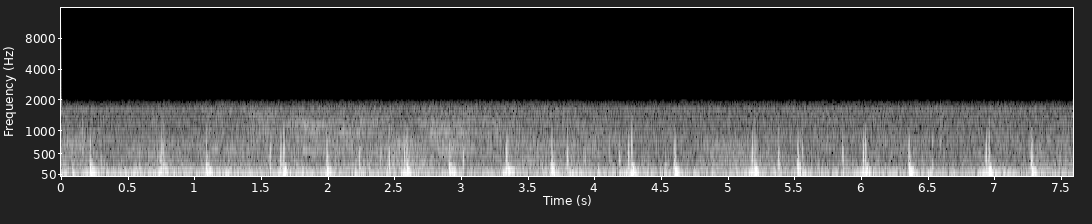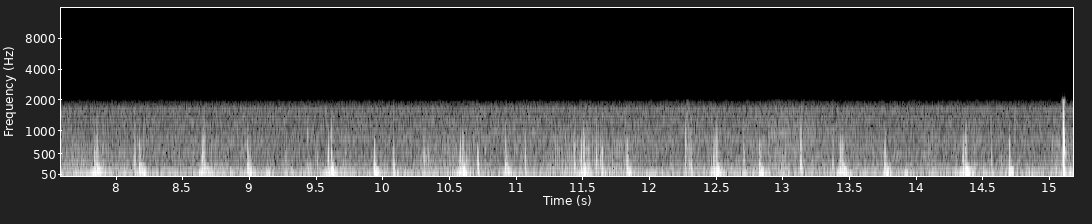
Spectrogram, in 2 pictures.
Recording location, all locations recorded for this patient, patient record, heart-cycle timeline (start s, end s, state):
tricuspid valve (TV)
aortic valve (AV)+pulmonary valve (PV)+tricuspid valve (TV)+mitral valve (MV)
#Age: Child
#Sex: Male
#Height: 141.0 cm
#Weight: 39.8 kg
#Pregnancy status: False
#Murmur: Absent
#Murmur locations: nan
#Most audible location: nan
#Systolic murmur timing: nan
#Systolic murmur shape: nan
#Systolic murmur grading: nan
#Systolic murmur pitch: nan
#Systolic murmur quality: nan
#Diastolic murmur timing: nan
#Diastolic murmur shape: nan
#Diastolic murmur grading: nan
#Diastolic murmur pitch: nan
#Diastolic murmur quality: nan
#Outcome: Normal
#Campaign: 2015 screening campaign
0.00	0.68	unannotated
0.68	0.86	S1
0.86	1.06	systole
1.06	1.20	S2
1.20	1.60	diastole
1.60	1.76	S1
1.76	1.94	systole
1.94	2.08	S2
2.08	2.54	diastole
2.54	2.68	S1
2.68	2.86	systole
2.86	3.02	S2
3.02	3.29	diastole
3.29	3.46	S1
3.46	3.64	systole
3.64	3.76	S2
3.76	4.22	diastole
4.22	4.36	S1
4.36	4.56	systole
4.56	4.70	S2
4.70	5.14	diastole
5.14	5.28	S1
5.28	5.50	systole
5.50	5.60	S2
5.60	5.98	diastole
5.98	6.12	S1
6.12	6.32	systole
6.32	6.46	S2
6.46	6.90	diastole
6.90	7.06	S1
7.06	7.24	systole
7.24	7.38	S2
7.38	7.80	diastole
7.80	7.96	S1
7.96	8.14	systole
8.14	8.28	S2
8.28	8.60	diastole
8.60	8.78	S1
8.78	8.96	systole
8.96	9.08	S2
9.08	9.56	diastole
9.56	9.70	S1
9.70	9.90	systole
9.90	10.04	S2
10.04	10.54	diastole
10.54	10.70	S1
10.70	10.88	systole
10.88	11.02	S2
11.02	11.45	diastole
11.45	11.64	S1
11.64	11.80	systole
11.80	11.94	S2
11.94	12.45	diastole
12.45	12.58	S1
12.58	12.80	systole
12.80	12.96	S2
12.96	13.39	diastole
13.39	13.56	S1
13.56	13.72	systole
13.72	13.86	S2
13.86	14.32	diastole
14.32	14.46	S1
14.46	14.64	systole
14.64	14.78	S2
14.78	15.18	unannotated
